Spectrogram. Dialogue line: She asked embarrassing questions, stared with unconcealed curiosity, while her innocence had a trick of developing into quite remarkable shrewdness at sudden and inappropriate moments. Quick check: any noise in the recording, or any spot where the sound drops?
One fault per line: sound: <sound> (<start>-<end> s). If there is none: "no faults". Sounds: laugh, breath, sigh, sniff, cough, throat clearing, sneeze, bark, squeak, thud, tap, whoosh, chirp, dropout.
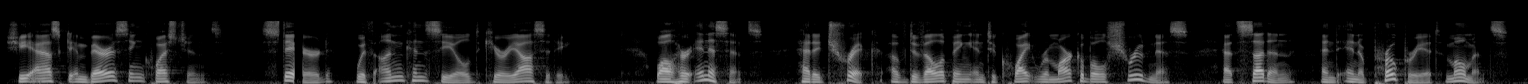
sound: dropout (2.9-3.0 s)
